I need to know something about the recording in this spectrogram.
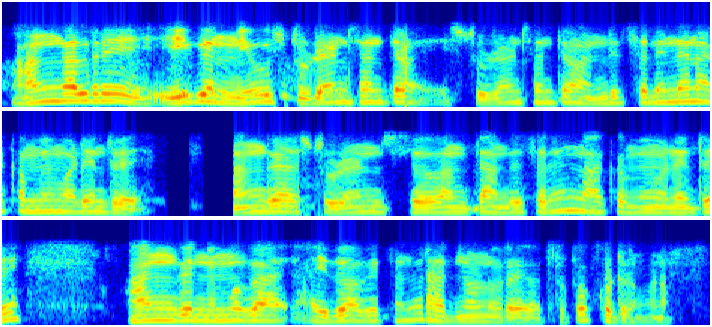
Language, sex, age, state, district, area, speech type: Kannada, male, 18-30, Karnataka, Gulbarga, urban, conversation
